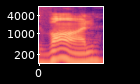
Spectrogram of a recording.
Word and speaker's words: Vaughn: I'll change my middle name is Vaughn. Right. Spelled like Mo Vaughn.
